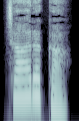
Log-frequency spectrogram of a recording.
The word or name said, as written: ಚಾರಕ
